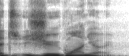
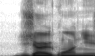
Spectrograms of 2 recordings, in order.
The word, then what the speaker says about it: Zhou Guanyu: So it's Guan uh, Zhou Guanyu. – Zhou Guanyu.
